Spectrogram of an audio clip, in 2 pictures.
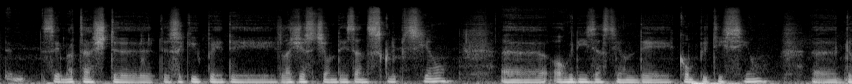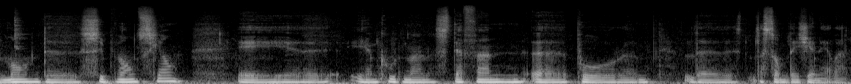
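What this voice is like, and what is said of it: Northern English accent speaking French. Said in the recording (French): “Cet accent vient de où ... Le nord d'Angleterre.”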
